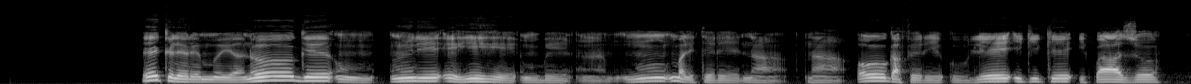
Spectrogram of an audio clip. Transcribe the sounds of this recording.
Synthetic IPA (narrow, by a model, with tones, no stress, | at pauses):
e˦ke˨le˨ɾe˨m̩˨me˨ja˨no˦ɡe˦˨ | n̩˦ɾɪ˦e˦ɣi˦ɦe˨ŋ͡m̩˨ɡ͡be˨˦ | ma˨le˨te˨ɾe˨ | na˨ʊ˦ɡa˨fe˨ɾe˨u˨le˦i˦k̬i˦ke˦i˨k͡pa˦a˨zʊ˦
